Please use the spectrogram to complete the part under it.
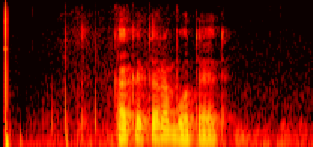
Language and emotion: Russian, neutral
